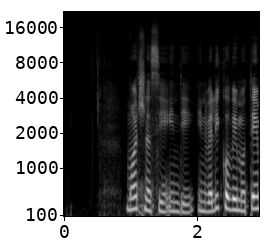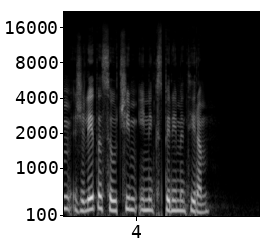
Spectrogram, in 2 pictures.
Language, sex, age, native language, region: Slovenian, female, 30-49, Slovenian, Central Slovenia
